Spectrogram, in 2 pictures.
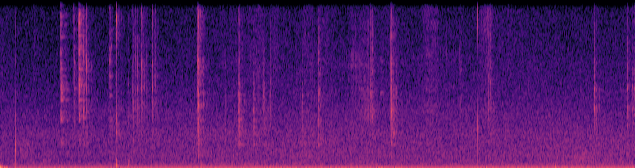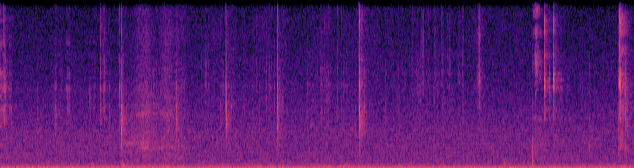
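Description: Small irregular clicks and scrapes of a screwdriver turning and seating screws that fasten the floppy disk drive into an MSX computer's chassis, over a steady low hum.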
